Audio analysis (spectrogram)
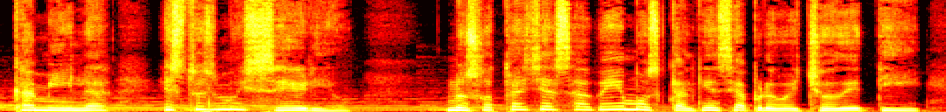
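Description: A woman's voice: medium pitch, normal speed, dark tone, soft background music, natural voice. A woman with a Colombian accent playing a caring, resolute confidante in a radio soap, earnest and reassuring. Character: caring, resolute adult woman comforting a family in crisis. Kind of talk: radio soap opera acting.

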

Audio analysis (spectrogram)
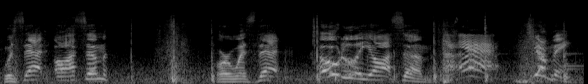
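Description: Hyper, high-voiced young hero. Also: male voice, huge pitch swings, measured pace, background noise, heavily acted. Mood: thrilled. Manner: exuberant, exclamatory. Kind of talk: animated video game cutscene acting. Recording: music behind the voice.

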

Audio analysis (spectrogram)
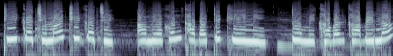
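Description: A woman voicing a playful, whiny little village girl in a cartoon, childish and excitable in manner. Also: very high-pitched, normal speed, soft background music. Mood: gleeful. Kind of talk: Bengali cartoon voice acting.

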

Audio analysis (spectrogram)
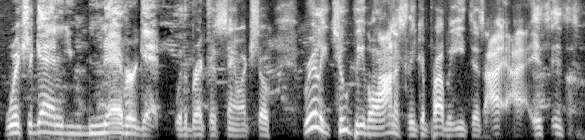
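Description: A man's voice: on the high side, lively intonation, fast talker, vocal fry, poor audio. A middle-aged man co-hosting in casual conversation at a cafe table on a headset mic. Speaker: co-host. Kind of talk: casual chat. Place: busy cafe table, indoors.

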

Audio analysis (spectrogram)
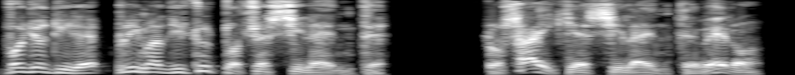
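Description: An earnest young boy wizard played by a man narrating a storybook, a little lighter than the reader's deep voice. He sounds bewildered and insistent, with lively pitch and a slightly husky grain in a dry recording. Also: normal speed, no room sound, exaggerated voice. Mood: baffled.

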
